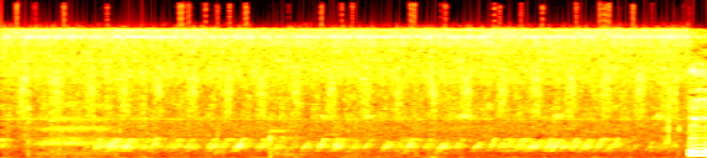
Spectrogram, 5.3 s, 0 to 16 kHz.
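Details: Bubbling kassinas call at sunset on 15 January 2024, after rain, at Rietspruit Game Reserve in South Africa's Lowveld, giving soft, rapid bubbling notes around one to two kilohertz in a steady chorus.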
